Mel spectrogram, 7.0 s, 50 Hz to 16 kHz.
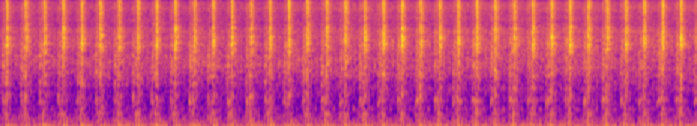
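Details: VW 1.9 TDI PD BXE 105 hp (77 kW) after new cylinder head, camshaft, hydraulic lifters and cam bearings, cleaned old injectors, fuel bled, timing locked at 0.0, no ECU errors, exhaust off turbo with black smoke: steady cranking, about three compression beats a second, never firing.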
